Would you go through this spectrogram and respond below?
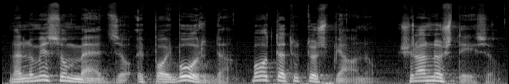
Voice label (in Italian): "borda", crespinese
